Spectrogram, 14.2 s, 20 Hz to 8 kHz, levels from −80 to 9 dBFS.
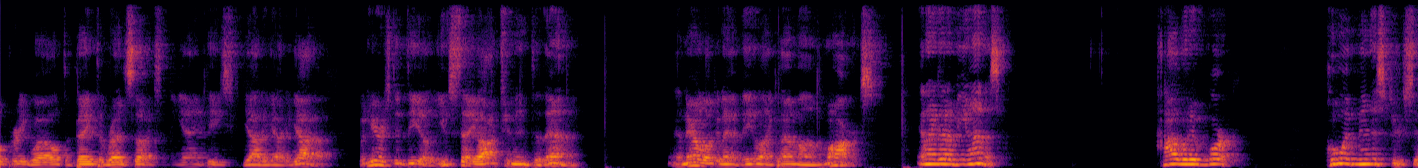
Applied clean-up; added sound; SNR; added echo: neural mask model DeepFilterNet 3.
